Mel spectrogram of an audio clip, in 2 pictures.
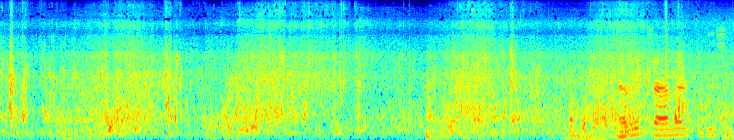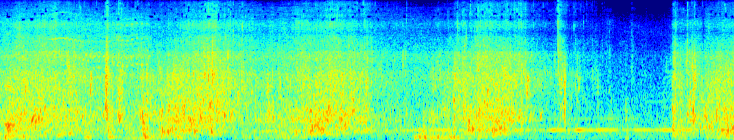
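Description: Water laps and rushes against a rowing boat.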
